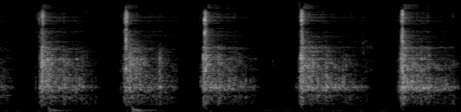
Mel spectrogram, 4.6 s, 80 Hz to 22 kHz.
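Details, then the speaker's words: 2017 Toyota Highlander water pump removed, shaft spun by hand: dry scraping rush each flick, about once a second, fading as it slows; weak internal bearing rubbing, car made a strange noise running; water pump bearing wear, pump replaced. "when the car is running it's making a funny noise and um this is the water pump there's a bearing inside here when the bearing gets weak they start playing and they start rubbing against each other"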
